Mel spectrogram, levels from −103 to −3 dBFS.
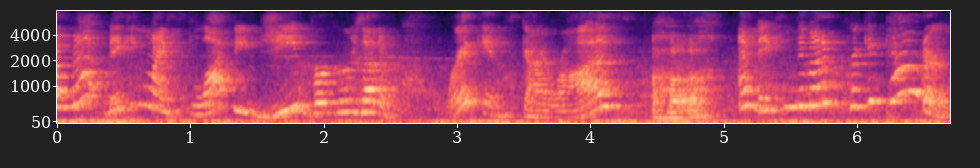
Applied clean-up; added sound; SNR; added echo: none; Fixed-wing aircraft, airplane; 6 dB; reverberation time 1.2 s.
